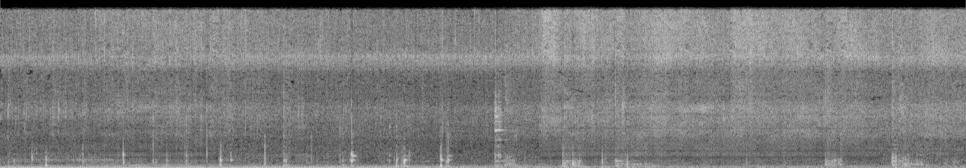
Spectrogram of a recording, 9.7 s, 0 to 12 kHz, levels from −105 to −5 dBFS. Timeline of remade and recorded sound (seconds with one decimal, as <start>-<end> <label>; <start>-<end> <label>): 0.0-1.0 recorded; 1.0-2.2 remade; 2.2-5.4 recorded; 5.4-8.8 remade; 8.8-9.7 recorded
